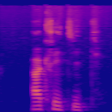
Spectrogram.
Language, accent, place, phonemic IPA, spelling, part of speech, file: French, France, Lyon, /a.kʁi.tik/, acritique, adjective, LL-Q150 (fra)-acritique.wav
- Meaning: acritical, uncritical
